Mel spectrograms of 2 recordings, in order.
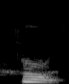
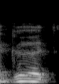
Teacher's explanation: Um Uzinho assim, meio prolongado, né?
